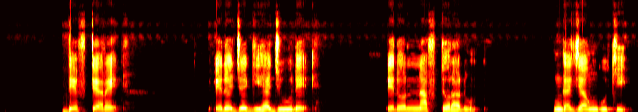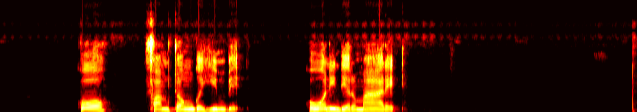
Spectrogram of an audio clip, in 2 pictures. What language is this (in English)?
Fula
